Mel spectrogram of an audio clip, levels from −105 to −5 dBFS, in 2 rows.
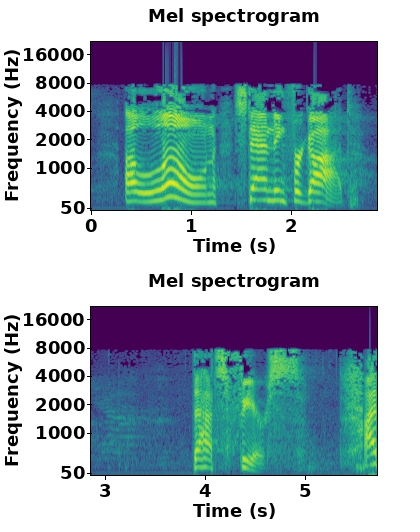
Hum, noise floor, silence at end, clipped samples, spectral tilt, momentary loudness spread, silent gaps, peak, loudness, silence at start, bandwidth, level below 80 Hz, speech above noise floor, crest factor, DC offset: none; -56 dBFS; 0 s; under 0.1%; -0.5 dB/octave; 15 LU; none; 0 dBFS; -13 LUFS; 0.35 s; 8.2 kHz; -60 dBFS; 42 dB; 16 dB; under 0.1%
